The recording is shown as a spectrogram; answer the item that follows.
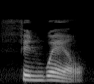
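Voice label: "fin whale", English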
